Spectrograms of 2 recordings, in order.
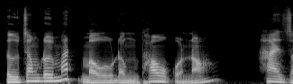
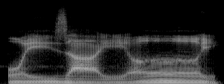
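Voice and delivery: long, low, drawn-out groan of disbelief; scoffing exclamation; 8 semitones lower, 7 dB quieter, much slower than usual. Acted. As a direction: stretch it out low and soft, dismissively. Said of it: "cười ha hả".

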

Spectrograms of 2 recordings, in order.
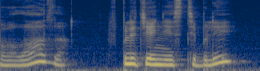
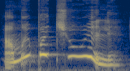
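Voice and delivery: kitten voice; 9 dB louder than usual. Acted. Kitten answers its father.

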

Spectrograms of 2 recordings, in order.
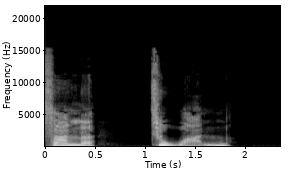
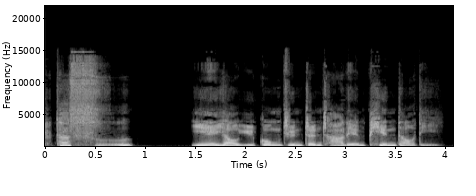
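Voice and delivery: ordinary delivery

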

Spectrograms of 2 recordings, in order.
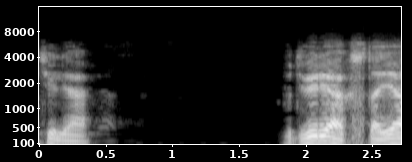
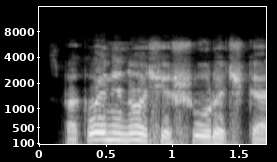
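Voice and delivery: echoing reply, loud; 7 semitones higher, 4 dB louder than usual. A narrator's reading. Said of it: "отозвался как эхо Антошин".

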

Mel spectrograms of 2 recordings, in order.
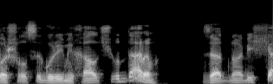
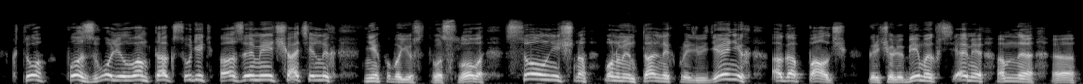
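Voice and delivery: lofty praise faltering into hesitation; pompous indignation; 8 semitones higher than usual. A narrator's reading. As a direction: protest grandly, then stumble for words. Pompous indignant speech, losing words.

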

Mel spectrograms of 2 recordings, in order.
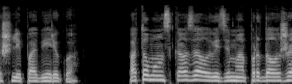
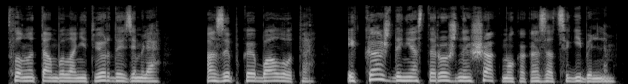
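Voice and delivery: usual speaking voice

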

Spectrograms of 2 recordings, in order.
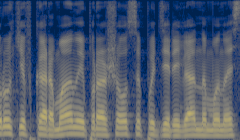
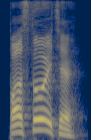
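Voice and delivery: loud call to stop; 7 semitones higher, 5 dB louder than usual. Acted. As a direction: call after her sharply. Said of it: "окликнул её мужчина".

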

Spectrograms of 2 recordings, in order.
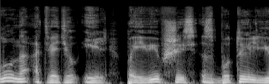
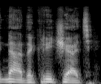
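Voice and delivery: plain reading voice

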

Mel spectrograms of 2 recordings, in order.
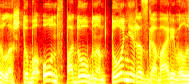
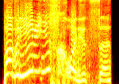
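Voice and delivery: high-pitched mocking question; high, incredulous derision; contemptuous echo. A narrator's reading. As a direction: parrot it back in a high, scornful voice. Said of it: "выразить всё презрение к человеческой".

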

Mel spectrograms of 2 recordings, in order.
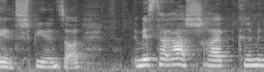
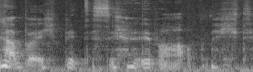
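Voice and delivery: hushed reassurance; 6 semitones lower, 12 dB quieter than usual. Acted. Polite reassurance to host.

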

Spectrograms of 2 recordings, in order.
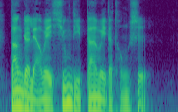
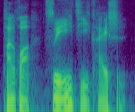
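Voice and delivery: ordinary delivery

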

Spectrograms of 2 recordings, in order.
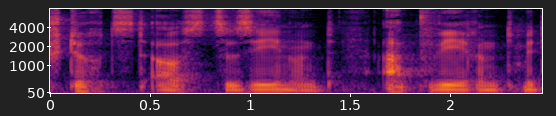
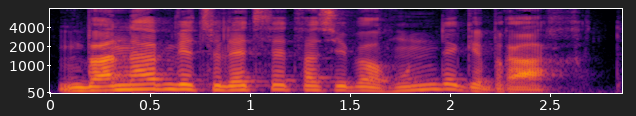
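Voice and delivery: higher, commanding director's question; imperious boss; 9 semitones higher, 3 dB louder than usual. Acted. Director asks his timid editor, lightly imperious. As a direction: demand it from above. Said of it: "sagte der Intendant".

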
